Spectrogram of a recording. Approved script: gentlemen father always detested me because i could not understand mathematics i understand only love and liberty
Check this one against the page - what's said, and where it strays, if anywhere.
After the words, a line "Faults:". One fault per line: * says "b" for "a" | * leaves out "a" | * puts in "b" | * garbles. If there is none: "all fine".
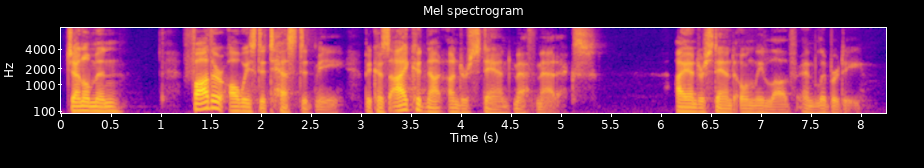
gentlemen father always detested me because i could not understand mathematics i understand only love and liberty
Faults:
all fine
